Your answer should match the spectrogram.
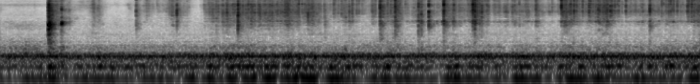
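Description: Scattered small clicks and crinkling from craft supplies being handled by hand, with a sharp click about half a second in, over a steady low hum.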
